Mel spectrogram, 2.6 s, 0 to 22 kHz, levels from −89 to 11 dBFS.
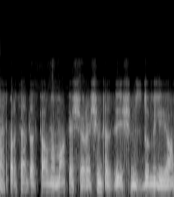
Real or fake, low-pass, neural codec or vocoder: fake; 7.2 kHz; vocoder, 22.05 kHz, 80 mel bands, WaveNeXt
